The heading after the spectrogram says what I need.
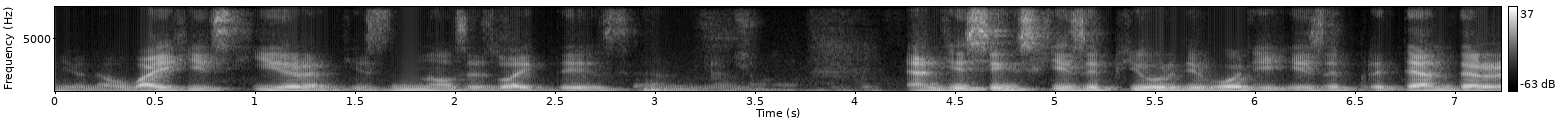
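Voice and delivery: low, scornful muttering about others; sneering inner voice. Retold or imitated. Mocking envious thoughts about devotees.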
